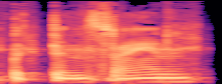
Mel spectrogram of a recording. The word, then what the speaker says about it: Lichtenstein: And this is where we see the Lichtenstein painting. Am I saying it right? – Lichtenstein.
